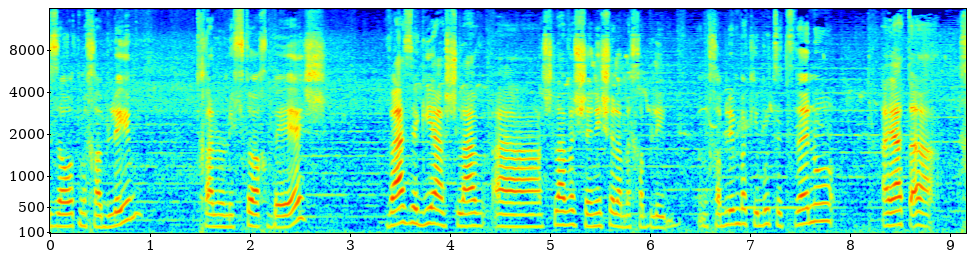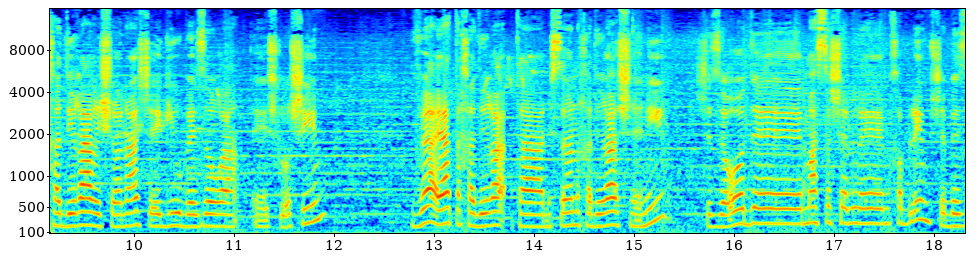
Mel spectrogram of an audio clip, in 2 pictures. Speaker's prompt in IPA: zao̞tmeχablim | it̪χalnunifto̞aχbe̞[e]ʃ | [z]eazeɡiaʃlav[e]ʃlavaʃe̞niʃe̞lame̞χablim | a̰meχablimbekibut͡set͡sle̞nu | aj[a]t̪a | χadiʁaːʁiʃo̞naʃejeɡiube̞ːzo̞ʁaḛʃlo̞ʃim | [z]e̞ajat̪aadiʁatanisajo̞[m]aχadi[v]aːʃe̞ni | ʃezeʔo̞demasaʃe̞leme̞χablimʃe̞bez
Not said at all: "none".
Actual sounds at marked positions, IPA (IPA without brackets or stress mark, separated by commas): e, v, a, a, v, n, ʁ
